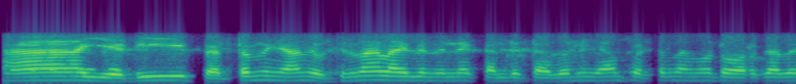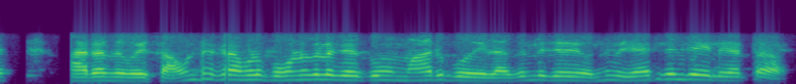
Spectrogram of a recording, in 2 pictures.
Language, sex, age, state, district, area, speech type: Malayalam, female, 60+, Kerala, Thiruvananthapuram, urban, conversation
